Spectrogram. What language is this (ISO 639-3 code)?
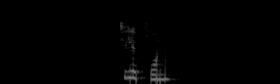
chm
